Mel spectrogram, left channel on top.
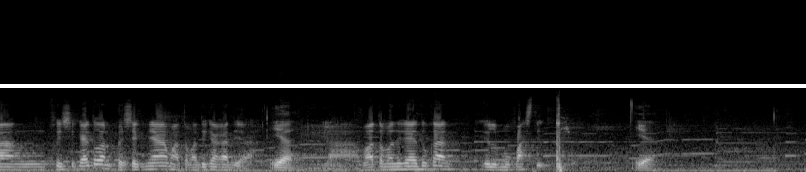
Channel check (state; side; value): silent; left; 59 dB below the other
